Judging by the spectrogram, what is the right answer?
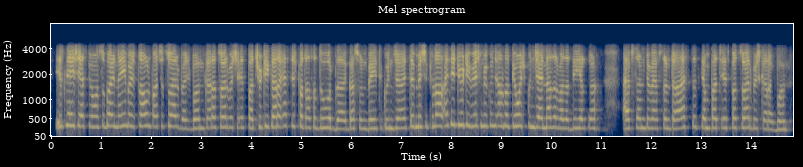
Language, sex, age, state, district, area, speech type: Kashmiri, female, 30-45, Jammu and Kashmir, Kupwara, rural, conversation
